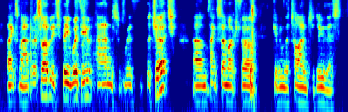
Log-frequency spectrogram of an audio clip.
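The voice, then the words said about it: Speaks with a noticeable accent. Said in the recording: “you've got a bit of an accent there”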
